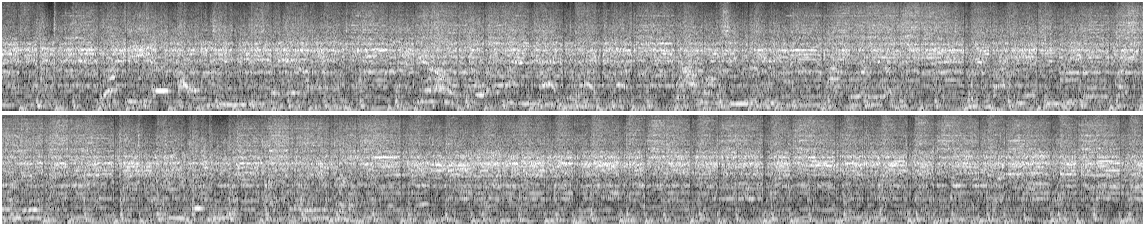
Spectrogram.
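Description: A rockabilly band playing loudly live: a Gretsch hollow-body electric guitar, a slapped upright bass and a drum kit.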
